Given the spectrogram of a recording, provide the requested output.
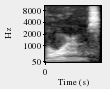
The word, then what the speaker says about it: Worms: recap now it's spelled w-o-r-m-s we say worms actually in german the w is pronounced like a v so it's the diet of vorms i used to say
